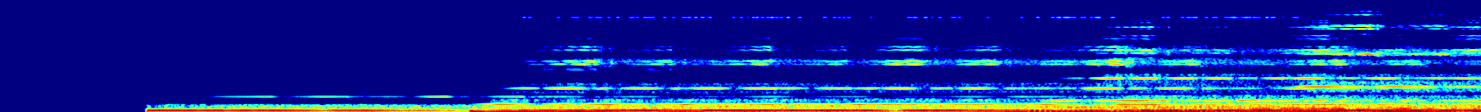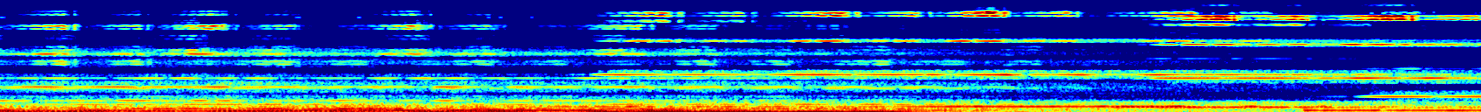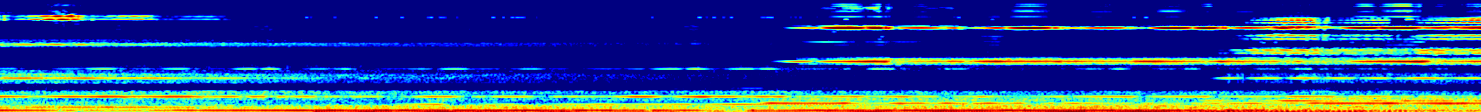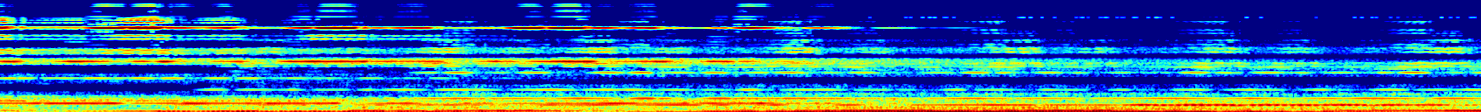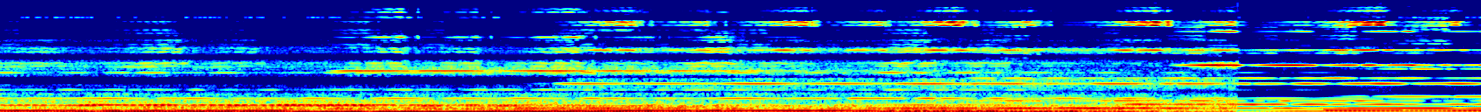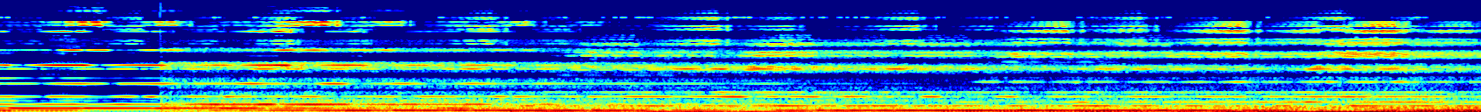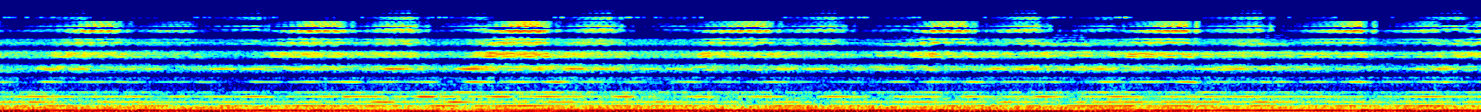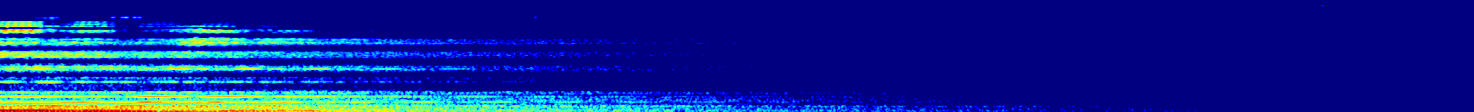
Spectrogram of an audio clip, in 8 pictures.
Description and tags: A drone soundscape generated in the u-he software synthesizer Zebra, recorded to disk in Logic and processed in BIAS Peak.
drone, electronic, hypnotic, metallic, soundscape, synth, Zebra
